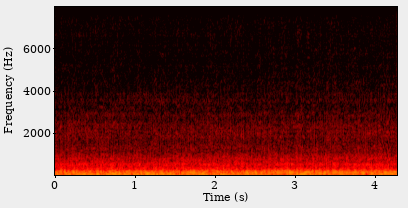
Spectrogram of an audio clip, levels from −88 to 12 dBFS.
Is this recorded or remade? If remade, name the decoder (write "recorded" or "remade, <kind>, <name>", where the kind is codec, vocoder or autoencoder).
remade, vocoder, Vocos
